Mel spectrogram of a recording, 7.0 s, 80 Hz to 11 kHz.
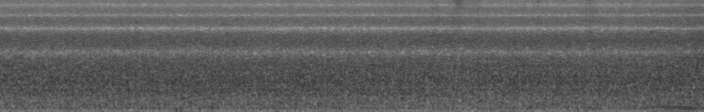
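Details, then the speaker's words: Desktop PC with 7th-gen i5 and 16 GB RAM running Windows 7, which hangs, just started: steady loud rushing hiss from inside the tower, likely fan or cooling noise; loud internal noise, cause unclear. "अभी पता नहीं कैमरे में आपको आवाज़ आ रही है नहीं आ रही है, लेकिन मुझे लाइव चला रहा हूँ तो इसके अंदर से एक आवाज़ आ रही है। काफ़ी ज़्यादा साउंड कर रहा है, नॉइज़ी है ये।"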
